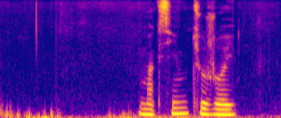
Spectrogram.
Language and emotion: Russian, neutral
